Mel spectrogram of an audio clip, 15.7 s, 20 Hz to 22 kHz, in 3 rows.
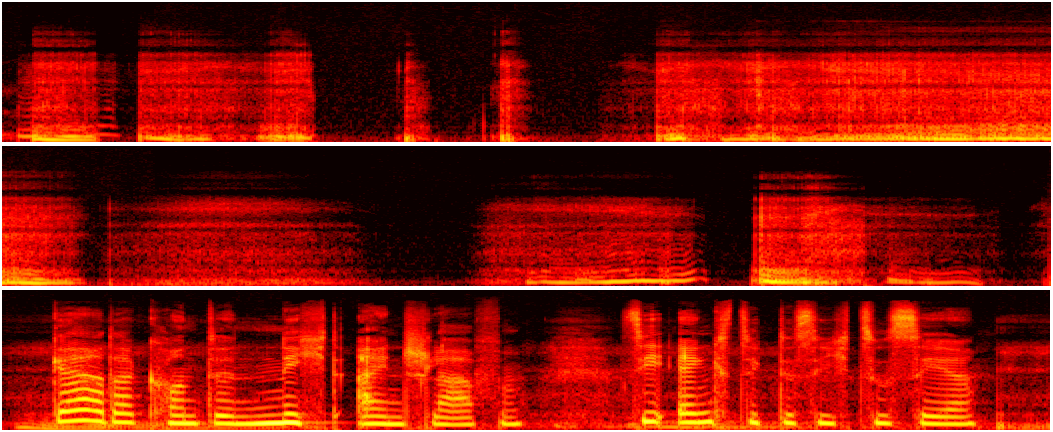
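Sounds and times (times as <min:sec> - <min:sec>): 
girl snoring in her sleep: 0:00.0 - 0:02.6, 0:03.2 - 0:05.7, 0:07.8 - 0:12.1, 0:13.1 - 0:15.7
speech: 0:10.8 - 0:15.6.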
